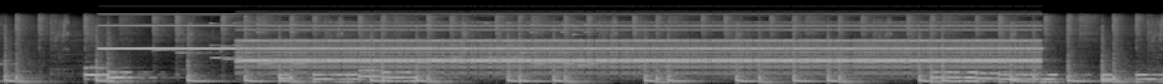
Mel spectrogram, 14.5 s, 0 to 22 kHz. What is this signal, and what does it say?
Cassette data (Kansas City type), 300 baud, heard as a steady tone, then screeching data.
